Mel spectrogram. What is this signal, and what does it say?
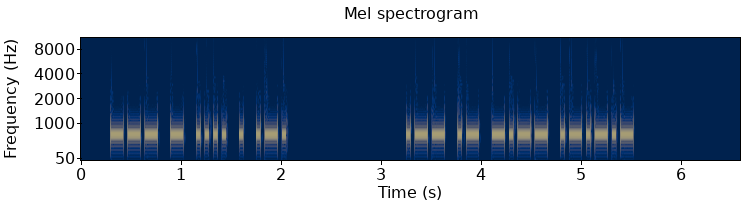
Morse code, heard as a keyed tone, about 28 wpm, 700 Hz. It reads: OTHER WAY.
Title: 4x Word-Spacing - Sentences from Top 100 Words - 28wpm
